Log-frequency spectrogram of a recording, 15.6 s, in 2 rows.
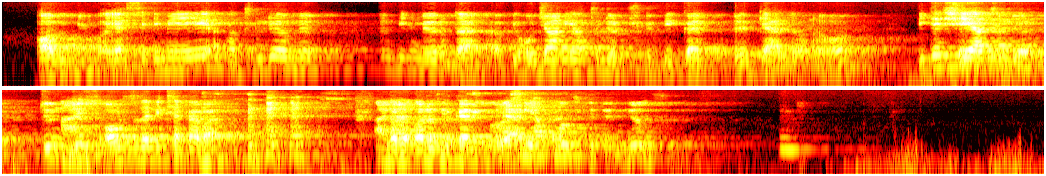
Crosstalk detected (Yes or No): Yes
